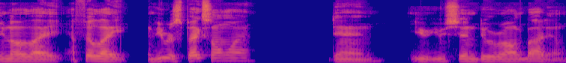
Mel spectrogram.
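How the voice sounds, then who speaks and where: Speaking with fairly even intonation, a man keeps a fairly slow pace. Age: 20s. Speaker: college football player; interview guest. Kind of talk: interview. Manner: casual, filler-heavy. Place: home room. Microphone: studio mic.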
